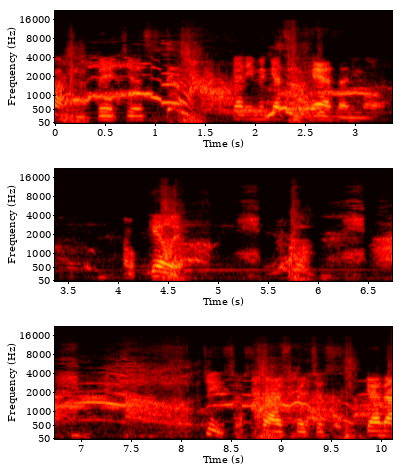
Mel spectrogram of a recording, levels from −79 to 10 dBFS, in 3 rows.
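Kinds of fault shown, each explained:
Noise suppressor applied to music or sounds: a suppressor tuned for speech stays active across the whole clip and treats sustained, steady content as noise. The result is gain riding over a swing of roughly 10 dB, so held sound and decays sink while transients pass, giving an uneven, pumping level.
Sound cut by the noise suppressor: at specific moments the suppressor pulls this sound down harder than its surroundings. The main dip runs from 3.24 to 4.34 s, reaching about 12 dB. Shorter cuts of about 10 to 11 dB follow at 4.95–5.25 s, 5.43–5.62 s and 5.94–6.27 s.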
